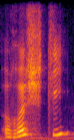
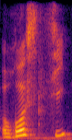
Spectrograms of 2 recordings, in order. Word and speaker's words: rösti: Ça se prononce rösti et non pas rosti comme je peux l'entendre parfois.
